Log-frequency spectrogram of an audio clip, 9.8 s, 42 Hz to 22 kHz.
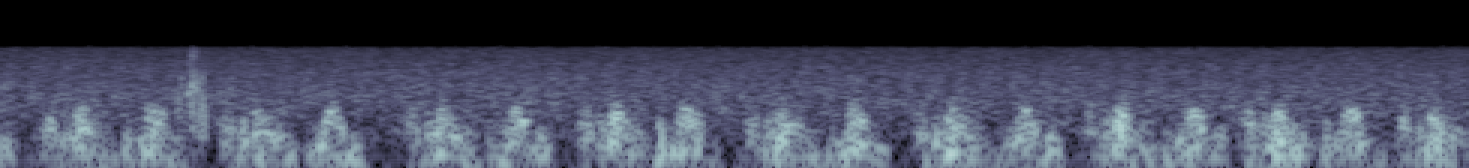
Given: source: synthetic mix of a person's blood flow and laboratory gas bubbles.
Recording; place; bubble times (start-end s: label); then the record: Doppler ultrasound of blood flow; precordium
1.17-1.39 s: bubbles
From the record:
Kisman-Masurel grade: 111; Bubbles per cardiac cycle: 1 to 2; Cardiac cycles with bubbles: 1 to 10%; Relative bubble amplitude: barely perceptible (0.100 to 0.250); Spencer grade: 1 (occasional bubble signal discernible with the cardiac motion signal, with majority of cardiac periods free of bubbles); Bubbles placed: only in the low amplitude regions of the cardiac cycle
